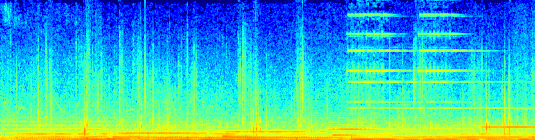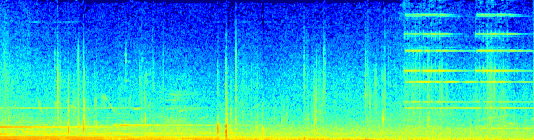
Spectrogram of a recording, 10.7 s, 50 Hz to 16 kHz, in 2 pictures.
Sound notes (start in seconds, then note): 3.5 phone ringing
